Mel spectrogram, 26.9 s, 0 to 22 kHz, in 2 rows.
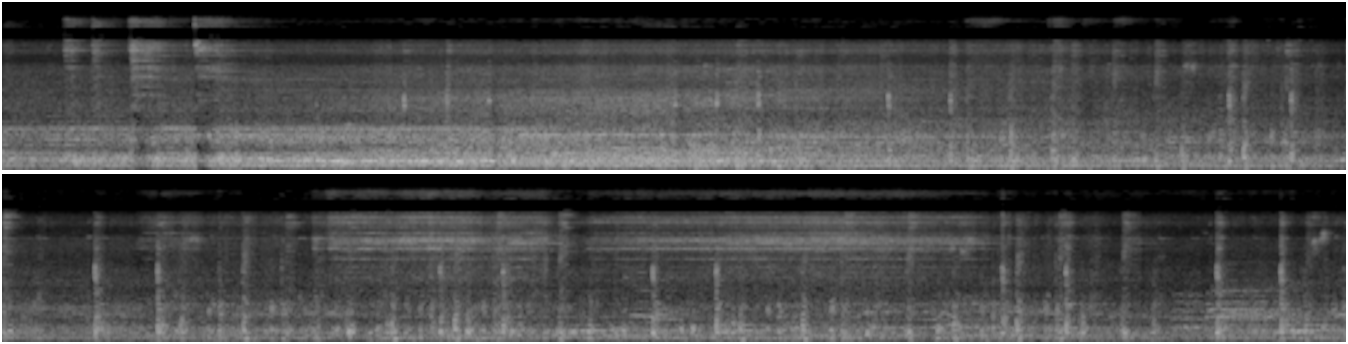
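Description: A WAG-9 electric locomotive hauling a Vande Bharat trainset rake passes close by, the locomotive loudest in the first few seconds, then the coaches rumble past with irregular wheel clicks over the rail joints. About two-thirds of the way in, a high wheel squeal rises over the rumble for several seconds.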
